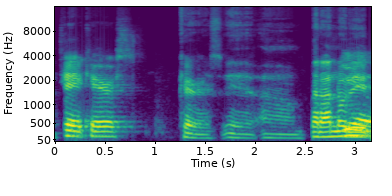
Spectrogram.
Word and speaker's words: Karras: Karras, yeah.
